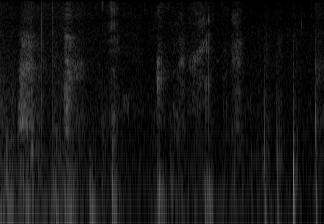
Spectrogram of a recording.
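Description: A dog close by whimpers and breathes in short panting huffs, quiet and uneven, with small whines and snuffles.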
